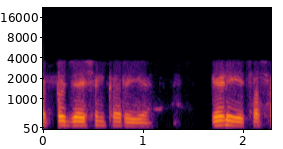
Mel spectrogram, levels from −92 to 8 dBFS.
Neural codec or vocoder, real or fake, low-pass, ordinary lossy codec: none; real; 3.6 kHz; Opus, 24 kbps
